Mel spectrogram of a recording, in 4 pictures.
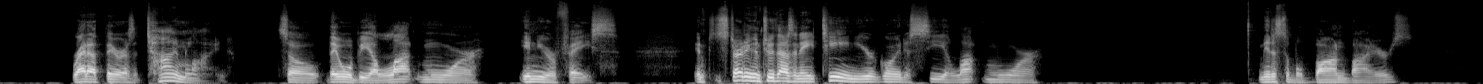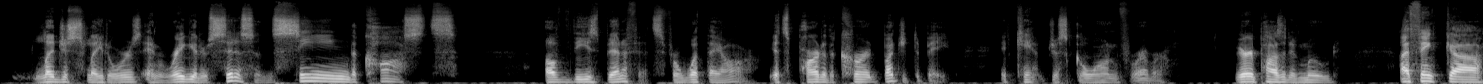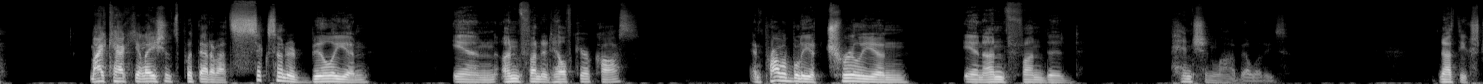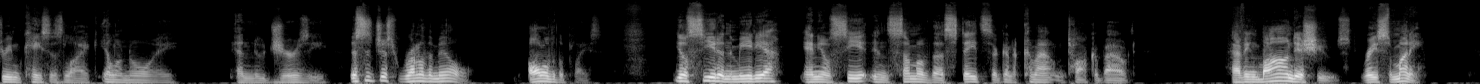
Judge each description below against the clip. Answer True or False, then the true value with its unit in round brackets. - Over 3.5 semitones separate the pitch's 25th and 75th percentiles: True (4.5 semitones)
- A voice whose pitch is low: True (115 Hz)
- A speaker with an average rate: False (130 wpm)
